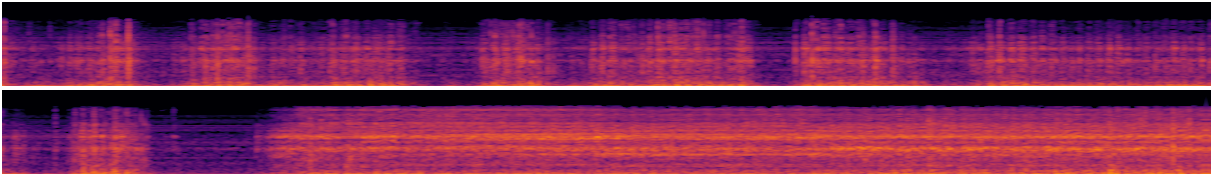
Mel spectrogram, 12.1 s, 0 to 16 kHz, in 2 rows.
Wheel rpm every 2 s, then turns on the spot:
30, 20, 20, 20, 110, 110.
0-6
